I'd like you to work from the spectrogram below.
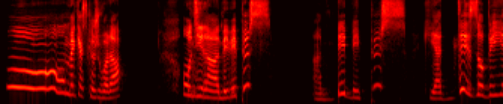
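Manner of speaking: loud stern bell tower; a grumpy steeple threatening to ring. Acted. Bell tower scolds and rings.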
